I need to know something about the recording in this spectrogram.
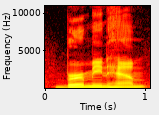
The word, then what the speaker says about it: Birmingham: Birmingham, but not like the pronunciation from Alabama.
